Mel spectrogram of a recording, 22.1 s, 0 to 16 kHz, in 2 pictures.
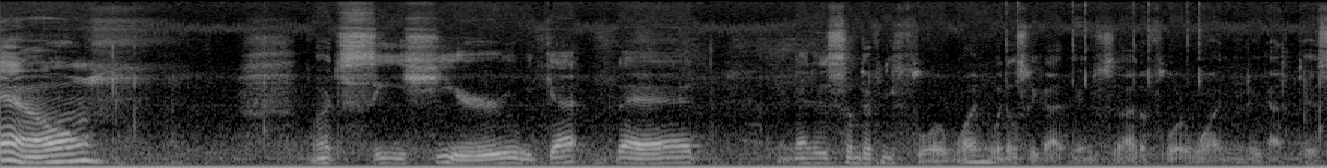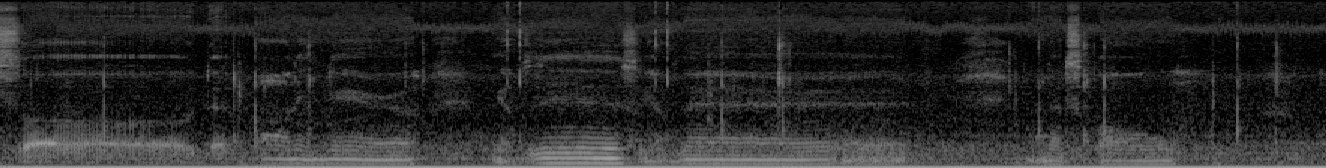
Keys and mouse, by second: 1.1 shift+middle click, 2.1-3.9 middle drag, 8.3 click, 8.9 click, 9.4 click, 9.8 click, 10.9 shift+middle click, 11.9-12.9 middle drag, 13.1 shift+middle click, 15.2 click, 16.5 click, 17.0 shift+middle click, 17.5-19.3 middle drag, 19.7 shift+middle click, 20.2 middle click, 21.3 shift+middle click.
